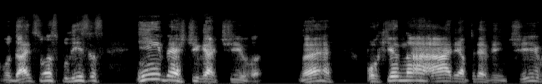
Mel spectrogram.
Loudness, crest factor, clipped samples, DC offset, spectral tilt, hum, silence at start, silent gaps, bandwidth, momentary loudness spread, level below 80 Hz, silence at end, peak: -20 LUFS; 18 dB; under 0.1%; under 0.1%; -4.5 dB/octave; none; 0.05 s; none; 11 kHz; 13 LU; -60 dBFS; 0 s; -2 dBFS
